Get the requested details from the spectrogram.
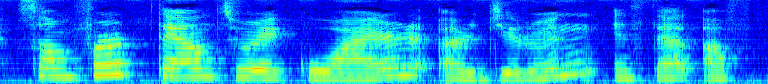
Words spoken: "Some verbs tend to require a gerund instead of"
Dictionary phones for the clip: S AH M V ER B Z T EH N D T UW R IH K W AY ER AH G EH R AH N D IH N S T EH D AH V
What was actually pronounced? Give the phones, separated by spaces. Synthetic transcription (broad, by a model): S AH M F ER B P T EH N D T UW R IH K W AY ER AH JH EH R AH N IH N S T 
